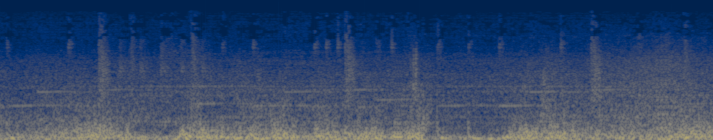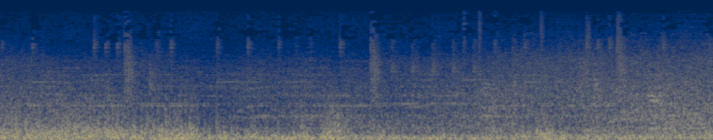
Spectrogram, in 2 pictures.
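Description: Heavy wind rumble on the microphone on the open deck of a warship at sea, with scattered small clicks and knocks. Faint background music with a few steady tones runs underneath.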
